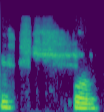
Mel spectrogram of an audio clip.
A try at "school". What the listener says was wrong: Shh. Don't say is, just shh. Make your mouth round. Shh. Just say. When you want try to quiet a child.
